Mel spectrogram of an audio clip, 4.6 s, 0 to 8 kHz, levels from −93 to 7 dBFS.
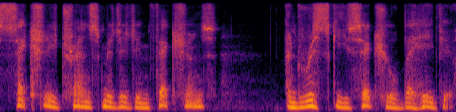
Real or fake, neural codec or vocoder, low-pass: fake; vocoder, 44.1 kHz, 128 mel bands every 512 samples, BigVGAN v2; 7.2 kHz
